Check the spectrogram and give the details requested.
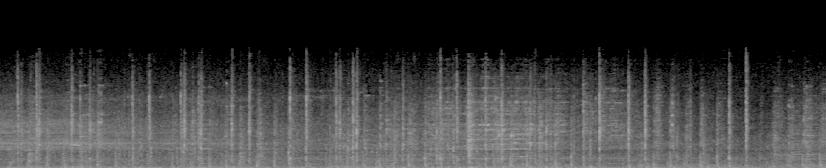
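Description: Narrow-gauge passenger coaches rolling past on the rails: a steady rumble with many irregular wheel clicks and clacks on the track.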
